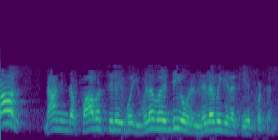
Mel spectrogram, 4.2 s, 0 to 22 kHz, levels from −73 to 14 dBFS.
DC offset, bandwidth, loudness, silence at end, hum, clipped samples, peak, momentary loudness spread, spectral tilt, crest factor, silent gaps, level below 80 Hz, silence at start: under 0.1%; 4 kHz; -18 LUFS; 0.1 s; none; under 0.1%; -2 dBFS; 8 LU; -9 dB/octave; 16 dB; none; -76 dBFS; 0 s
